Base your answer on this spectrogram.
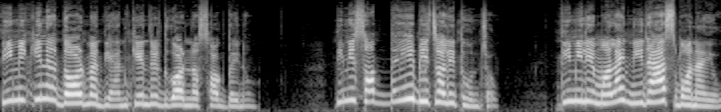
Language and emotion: Nepali, angry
